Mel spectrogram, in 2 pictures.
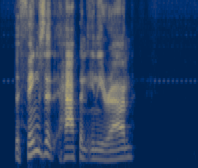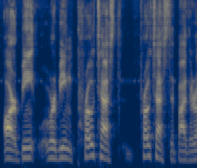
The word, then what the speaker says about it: Iran: Our country is Iran, not Iran.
